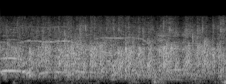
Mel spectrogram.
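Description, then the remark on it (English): A show audience claps loudly and steadily in applause for Spencer, a dense wash of many hands applauding without pause for the whole stretch, with a few faint whoops mixed in. “We should pause our campaign there and give Spencer his due in applause for him.”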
